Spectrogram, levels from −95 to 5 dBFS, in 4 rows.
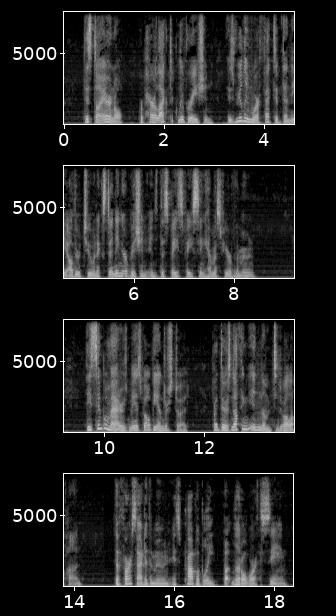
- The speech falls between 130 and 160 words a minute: No, average, 175 wpm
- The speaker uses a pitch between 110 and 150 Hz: Yes, low, 135 Hz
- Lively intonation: Yes, wide, 6.9 semitones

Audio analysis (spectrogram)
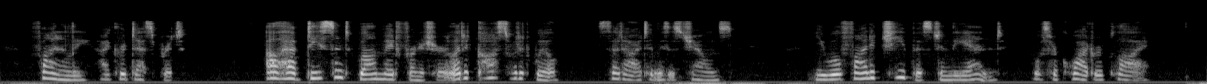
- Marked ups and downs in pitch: No, average, 5.0 semitones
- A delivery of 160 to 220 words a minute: Yes, average, 165 wpm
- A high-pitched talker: Yes, high, 230 Hz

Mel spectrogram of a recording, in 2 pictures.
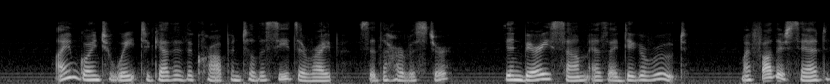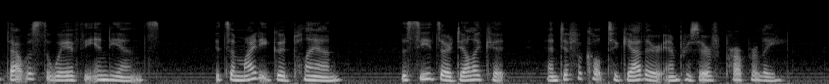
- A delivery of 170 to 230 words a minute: Yes, average, 185 wpm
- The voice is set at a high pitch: Yes, high, 195 Hz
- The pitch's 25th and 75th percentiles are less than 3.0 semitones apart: Yes, narrow, 2.5 semitones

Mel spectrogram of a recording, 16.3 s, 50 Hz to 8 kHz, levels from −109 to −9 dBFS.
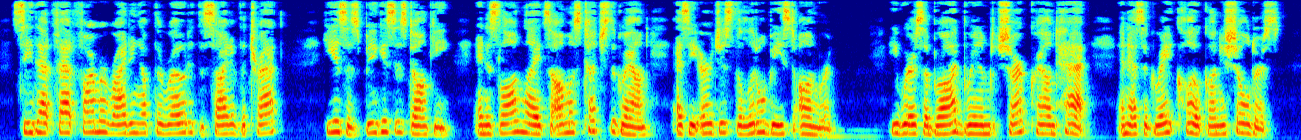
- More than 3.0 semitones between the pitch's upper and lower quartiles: No, narrow, 2.5 semitones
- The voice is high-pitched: Yes, high, 195 Hz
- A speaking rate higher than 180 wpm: Yes, average, 190 wpm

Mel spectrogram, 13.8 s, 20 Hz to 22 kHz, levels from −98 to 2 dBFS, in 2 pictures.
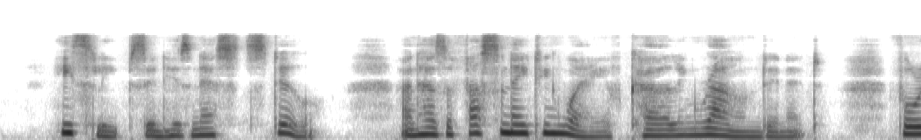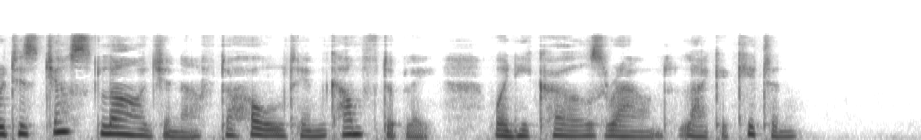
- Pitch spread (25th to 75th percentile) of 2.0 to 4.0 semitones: No, wide, 5.5 semitones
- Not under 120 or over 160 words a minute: Yes, average, 145 wpm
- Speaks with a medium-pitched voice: Yes, medium, 165 Hz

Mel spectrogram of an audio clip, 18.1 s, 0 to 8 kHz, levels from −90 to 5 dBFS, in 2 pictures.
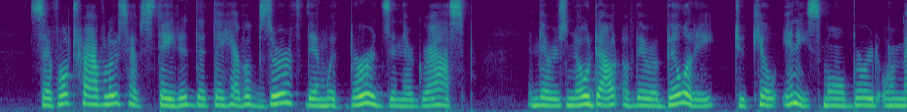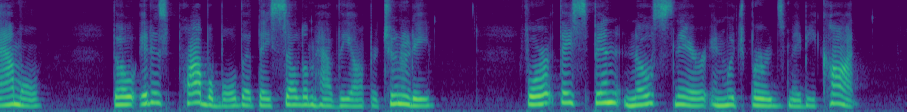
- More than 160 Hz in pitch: Yes, high, 190 Hz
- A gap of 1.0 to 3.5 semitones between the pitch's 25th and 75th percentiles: Yes, average, 3.2 semitones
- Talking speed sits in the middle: Yes, average, 165 wpm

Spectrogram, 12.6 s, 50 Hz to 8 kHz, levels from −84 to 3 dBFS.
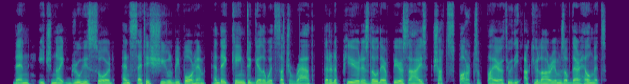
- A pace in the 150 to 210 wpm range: Yes, average, 175 wpm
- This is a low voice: Yes, low, 115 Hz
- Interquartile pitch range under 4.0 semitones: Yes, average, 3.3 semitones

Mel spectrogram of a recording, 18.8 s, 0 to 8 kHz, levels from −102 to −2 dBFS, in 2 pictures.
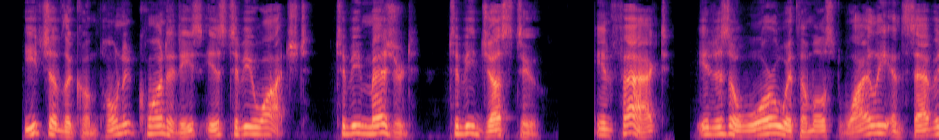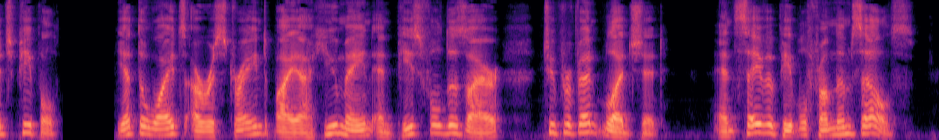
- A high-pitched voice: No, low, 135 Hz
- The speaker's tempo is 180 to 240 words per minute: No, average, 155 wpm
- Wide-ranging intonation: Yes, wide, 6.5 semitones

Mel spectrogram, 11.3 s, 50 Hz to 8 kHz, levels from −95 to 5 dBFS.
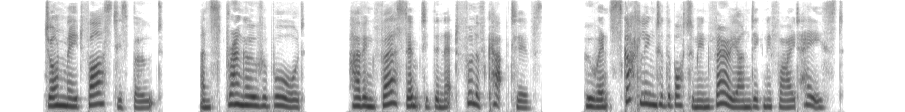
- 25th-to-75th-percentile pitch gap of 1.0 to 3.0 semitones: No, average, 4.6 semitones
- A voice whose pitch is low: No, high, 215 Hz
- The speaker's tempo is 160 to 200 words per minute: No, average, 140 wpm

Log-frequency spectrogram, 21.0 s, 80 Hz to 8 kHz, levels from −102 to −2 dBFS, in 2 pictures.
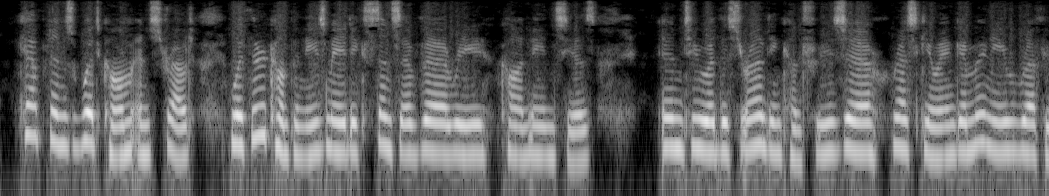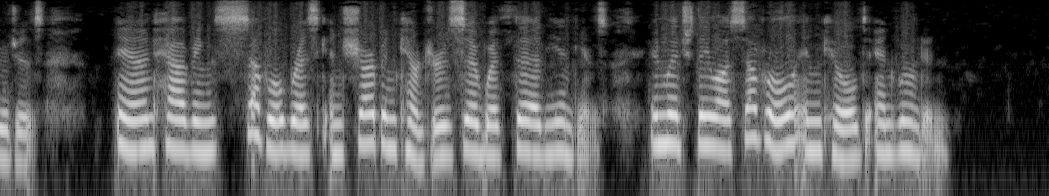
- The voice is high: Yes, high, 225 Hz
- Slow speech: Yes, slow, 105 wpm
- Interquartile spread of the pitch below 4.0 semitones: Yes, average, 2.9 semitones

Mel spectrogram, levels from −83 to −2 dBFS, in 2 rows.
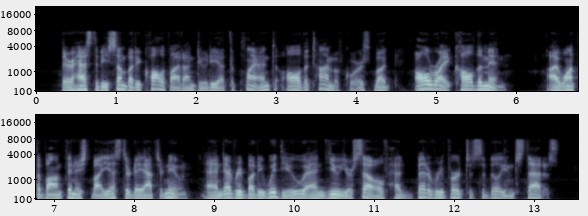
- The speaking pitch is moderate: No, low, 120 Hz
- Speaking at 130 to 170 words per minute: No, average, 190 wpm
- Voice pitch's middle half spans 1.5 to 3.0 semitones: No, average, 3.8 semitones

